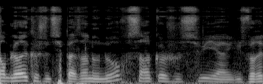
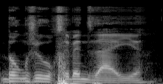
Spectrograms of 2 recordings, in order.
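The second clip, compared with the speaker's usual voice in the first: loud, throat-straining character voice, forced out; 3 semitones lower, 7 dB louder than usual. Greeting a new viewer on stream in Benzaï voice. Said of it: "ça fait mal la gorge comment il fait".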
